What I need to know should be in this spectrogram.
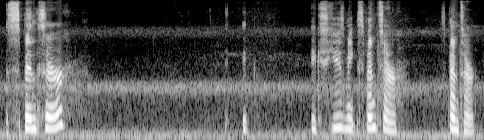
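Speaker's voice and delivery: sharp scolding call for the dog. Real, not acted. Calling dog caught being naughty.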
